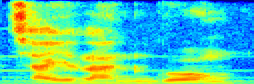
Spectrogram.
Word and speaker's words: Jailangkung: Asal-usul Jalengkung atau dalam pelafalan aslinya, Cailan Gong berasal dari komunitas Tionghua Kuno.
